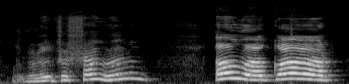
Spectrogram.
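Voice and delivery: high, stunned mock viewer voice. Psychic voicing a stunned viewer, high and amazed. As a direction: play a shocked viewer gasping.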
